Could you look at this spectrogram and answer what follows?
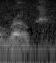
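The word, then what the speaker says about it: Rokh: It's a funky way of spelling it, but it's R-O-K-H, pronounced Rock or Roke, but I think it's pronounced Rock.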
